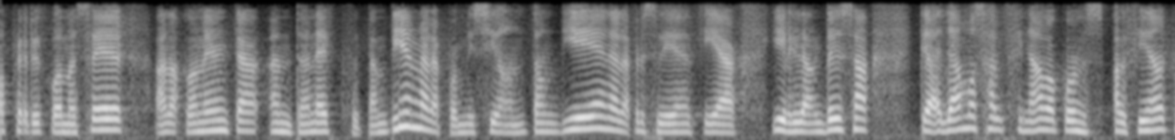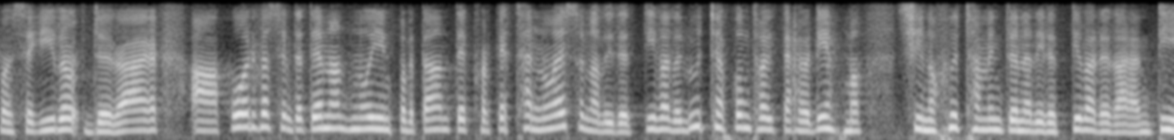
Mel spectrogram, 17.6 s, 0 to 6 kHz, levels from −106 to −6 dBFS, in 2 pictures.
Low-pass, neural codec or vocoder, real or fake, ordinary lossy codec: 5.4 kHz; codec, 16 kHz, 0.5 kbps, FunCodec, trained on Chinese and English, 25 frames a second; fake; none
